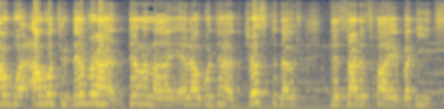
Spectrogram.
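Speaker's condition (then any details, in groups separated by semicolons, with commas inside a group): Spastic cerebral palsy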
